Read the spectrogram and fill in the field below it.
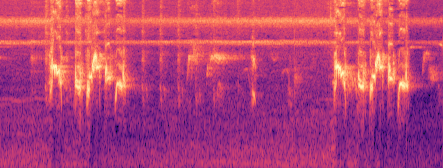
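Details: Caged red-whiskered bulbul in Thailand singing, recorded as a training track for young birds. Two bubbly phrases of five quick whistled notes, separated by soft scattered chirps, with a thin continuous high tone throughout.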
